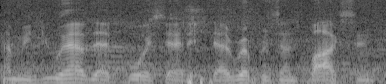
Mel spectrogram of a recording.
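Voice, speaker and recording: A man with a medium-pitched voice conducts a casual interview. Clear on-location noise surrounds his conversational questions. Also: steady tone, brisk. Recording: clearly noisy on-location ambience.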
